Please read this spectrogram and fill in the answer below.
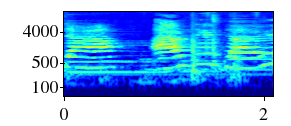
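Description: A singing voice over acoustic guitar and Casio keyboard accompaniment: two sung phrases with held notes, a short break between them about half a second in, over steady sustained instrument tones.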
